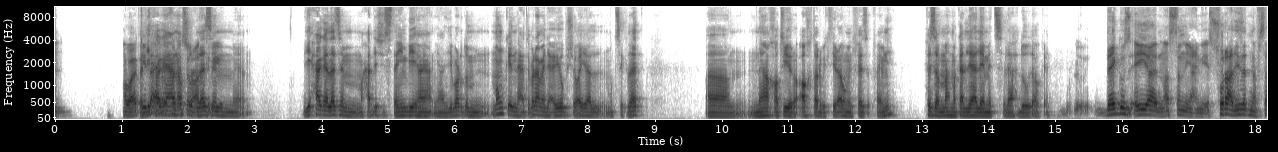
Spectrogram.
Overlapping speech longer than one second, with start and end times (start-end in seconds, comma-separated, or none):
1.2-2.6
